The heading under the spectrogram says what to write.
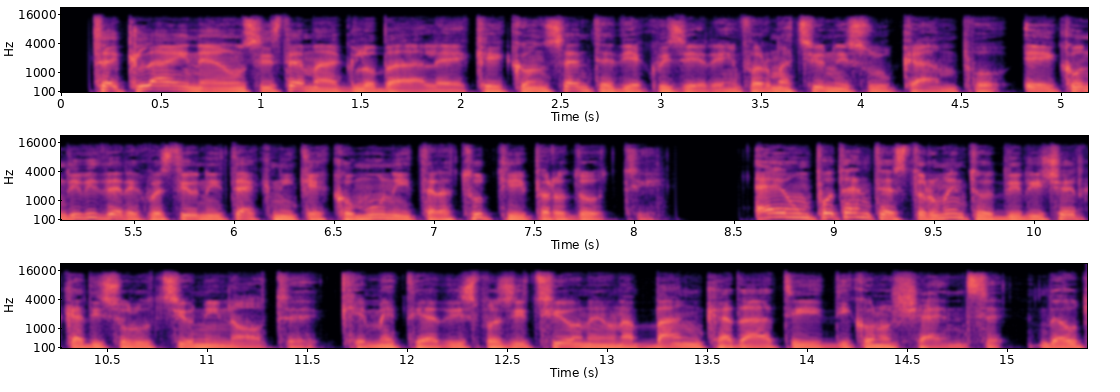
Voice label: eLearning guide

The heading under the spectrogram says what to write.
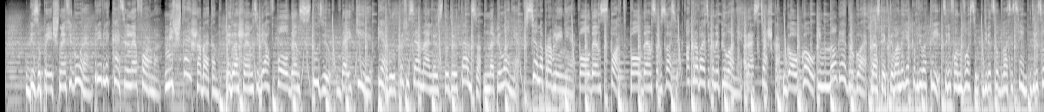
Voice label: Russian Commercial hard selling

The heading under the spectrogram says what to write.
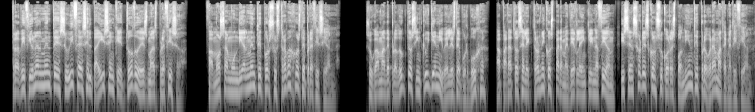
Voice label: Spanish

